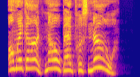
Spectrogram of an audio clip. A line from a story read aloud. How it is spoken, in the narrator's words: Emily cried out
